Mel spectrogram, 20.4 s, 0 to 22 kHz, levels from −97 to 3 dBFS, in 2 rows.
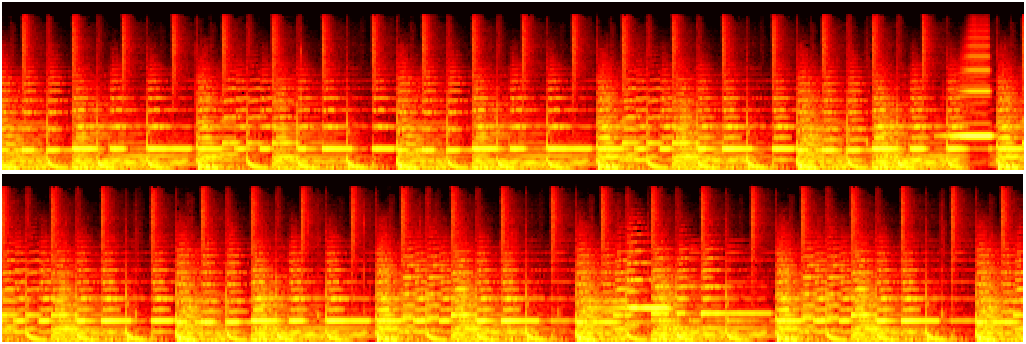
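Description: Loudspeaker feedback squeal rises out of the audio twice, from 9.31 to 9.97 s and from 16.04 to 17.00 s. Each time a pure tone at 828 Hz swells, over just under half a second and then closer to three quarters of a second, to about 5 dB above the surrounding sound. The microphone is hearing its own loudspeaker, and at 828 Hz the loop gain passes one. A spectrogram shows a bright horizontal line at that frequency, and the waveform shows a growing sinusoidal envelope.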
